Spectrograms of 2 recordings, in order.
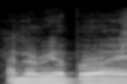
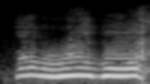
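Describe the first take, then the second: First: It is said in his normal voice. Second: It is said in a Pinocchio voice.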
